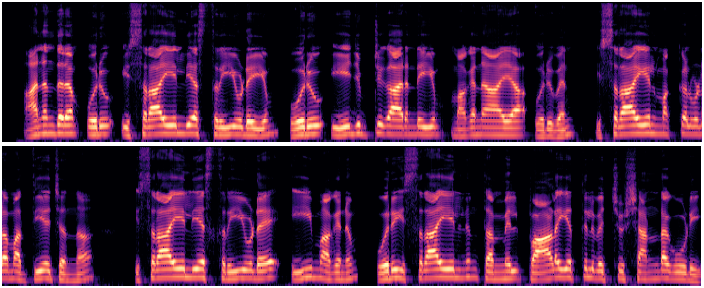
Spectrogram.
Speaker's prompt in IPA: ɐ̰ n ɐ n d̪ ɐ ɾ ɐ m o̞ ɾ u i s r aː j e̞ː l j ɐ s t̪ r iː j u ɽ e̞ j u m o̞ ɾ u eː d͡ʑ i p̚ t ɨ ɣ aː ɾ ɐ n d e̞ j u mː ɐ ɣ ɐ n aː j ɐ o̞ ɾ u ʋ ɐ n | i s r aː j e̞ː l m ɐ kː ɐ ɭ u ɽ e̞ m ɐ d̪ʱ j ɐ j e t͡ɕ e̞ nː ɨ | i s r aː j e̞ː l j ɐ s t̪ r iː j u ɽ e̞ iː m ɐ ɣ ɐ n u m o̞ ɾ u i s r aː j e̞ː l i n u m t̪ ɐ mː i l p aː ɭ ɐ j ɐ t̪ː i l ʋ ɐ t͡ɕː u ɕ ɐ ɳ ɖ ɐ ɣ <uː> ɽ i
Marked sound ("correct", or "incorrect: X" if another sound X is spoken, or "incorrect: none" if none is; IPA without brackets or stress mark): correct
